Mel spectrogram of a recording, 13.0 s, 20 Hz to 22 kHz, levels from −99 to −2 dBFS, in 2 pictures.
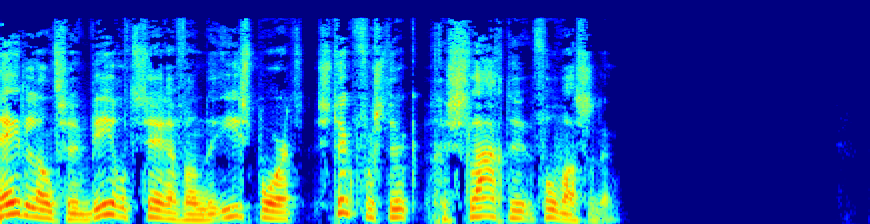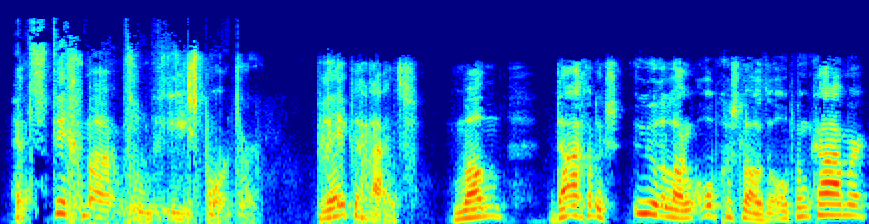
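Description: At 6.37 s the speech stops for about 140 ms, until 6.53 s, in what is likely a call audio freeze: packets held up in transit let the jitter buffer run dry, and the receiver stretched the last sound briefly before falling silent. When delivery resumes, the speech continues from where it left off, so nothing is lost, but the gap adds roughly 140 ms of delay to everything after it.

Two short concealed packet losses follow, at 6.65 s and 6.78 s. In each, about 20 ms of audio failed to reach the decoder in time. The receiver extended the preceding sound for around 10 ms and cross-faded back into real audio. The repairs are tiny, audible as a quick smear or wobble rather than a clear dropout.

From 7.02 s to the end there is a call bitrate drop. The encoder's rate falls from 48 kbps to 7 kbps and stays at the floor for about 2.8 s. Coarser coding makes the speech rough and watery. The audio band also narrows from 20 kHz to 8 kHz, removing the upper sibilance and air, so the voice sounds muffled.

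Between 11.18 s and 12.92 s, a jitter buffer speed-up plays the speech about 7% fast. The buffer had built up more audio than its target, so the receiver repeatedly cut out pitch-period-length slices, totalling roughly a seventh of a second, to reduce the latency. Pitch stays unchanged, but the delivery sounds slightly hurried over that stretch.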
